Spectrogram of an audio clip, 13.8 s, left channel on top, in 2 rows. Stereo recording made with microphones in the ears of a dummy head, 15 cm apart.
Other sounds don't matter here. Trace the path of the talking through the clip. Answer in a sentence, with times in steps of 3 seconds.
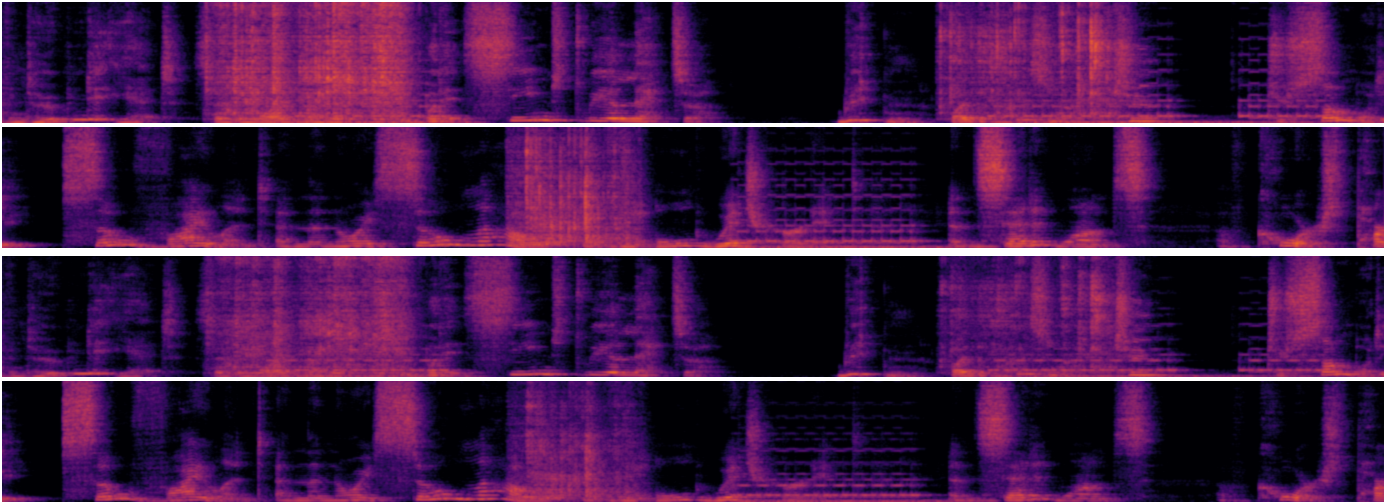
You can hear the talking on the left from 0 s, in the centre from 3 s, on the right from 6 s, in the centre from 9 s and on the left from 12 s.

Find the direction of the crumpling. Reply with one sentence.
In this clip you hear the crumpling on the left.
